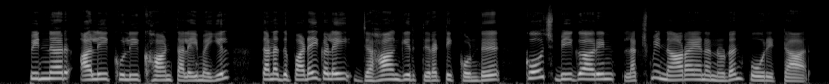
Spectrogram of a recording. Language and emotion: Tamil, neutral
